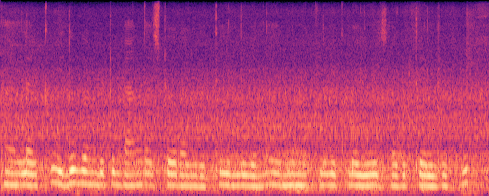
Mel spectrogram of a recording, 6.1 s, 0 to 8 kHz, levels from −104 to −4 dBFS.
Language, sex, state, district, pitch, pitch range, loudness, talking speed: Kannada, female, Karnataka, Bijapur, 170 Hz, 165-180 Hz, -15 LUFS, 125 wpm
